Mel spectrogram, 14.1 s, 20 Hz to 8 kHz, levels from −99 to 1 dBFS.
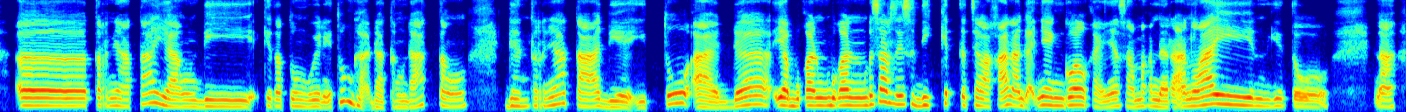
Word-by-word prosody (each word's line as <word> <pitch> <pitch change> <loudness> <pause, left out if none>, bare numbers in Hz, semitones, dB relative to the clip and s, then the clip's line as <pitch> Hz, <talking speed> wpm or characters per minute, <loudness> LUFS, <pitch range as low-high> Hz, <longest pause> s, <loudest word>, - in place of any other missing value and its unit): eee, 200 -1 +5
ternyata 200 +5 -5
yang 170 -6 -2
di 170 0 -2
kita 185 -3 -6
tungguin 175 -3 -4
itu - - -6
nggak 205 -9 -4
datang-datang 170 +4 -6 0.3
dan 185 -2 -4
ternyata 195 -1 -2
dia 160 -1 -2
itu 235 - 0
ada 165 +9 +1
ya 210 -2 +6
bukan 200 +2 +2
bukan 205 0 +3
besar 290 +3 +3
sih 230 - +3
sedikit 230 +3 -3
kecelakaan 205 -1 -1
agak - - -4
nyenggol 215 0 +3
kayaknya 170 +1 -5
sama 180 0 -6
kendaraan 170 0 0
lain 215 -3 +4
gitu. 175 - -3 0.5
Nah - - 0
195 Hz, 125 wpm, -23 LUFS, 175-210 Hz, 0.5 s, ya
